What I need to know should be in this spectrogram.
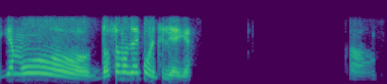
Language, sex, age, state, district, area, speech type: Odia, male, 30-45, Odisha, Bhadrak, rural, conversation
